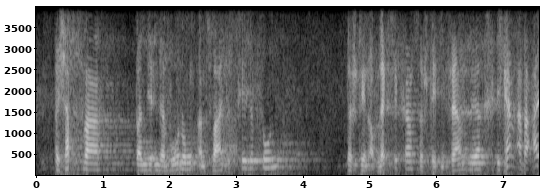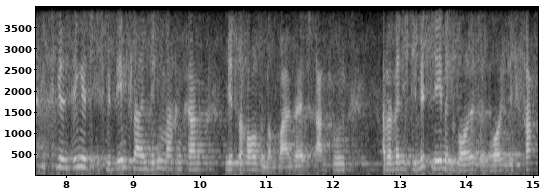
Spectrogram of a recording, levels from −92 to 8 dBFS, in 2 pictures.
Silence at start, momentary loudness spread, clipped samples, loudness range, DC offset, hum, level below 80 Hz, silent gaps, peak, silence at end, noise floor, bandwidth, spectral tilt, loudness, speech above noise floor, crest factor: 0.3 s; 9 LU; under 0.1%; 3 LU; under 0.1%; none; -52 dBFS; none; 0 dBFS; 0 s; -52 dBFS; 4 kHz; -9 dB/octave; -21 LUFS; 31 dB; 22 dB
